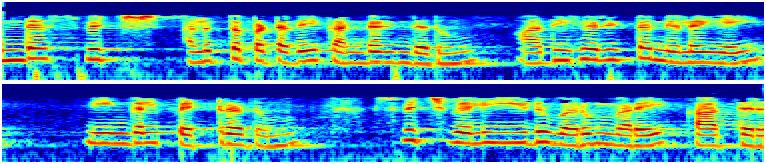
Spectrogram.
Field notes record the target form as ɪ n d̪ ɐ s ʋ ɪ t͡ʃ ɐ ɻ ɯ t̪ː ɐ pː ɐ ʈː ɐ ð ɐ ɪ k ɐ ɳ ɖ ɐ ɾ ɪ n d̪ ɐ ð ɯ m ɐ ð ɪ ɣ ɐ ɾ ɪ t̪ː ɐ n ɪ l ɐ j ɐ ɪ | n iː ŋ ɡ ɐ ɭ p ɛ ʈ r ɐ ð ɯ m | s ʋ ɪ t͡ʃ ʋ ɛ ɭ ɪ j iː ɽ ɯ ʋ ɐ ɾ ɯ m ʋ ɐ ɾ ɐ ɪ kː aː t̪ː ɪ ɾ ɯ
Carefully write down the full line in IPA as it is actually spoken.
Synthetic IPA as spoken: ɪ n d̪ ɐ s ʋ ɪ t͡ʃ ɐ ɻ ɯ t̪ː ɐ pː ɐ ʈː ɐ ð ɐ ɪ k ɐ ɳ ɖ ɐ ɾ ɪ n d̪ ɐ ð ɯ m ɐ ð ɪ ɣ ɐ ɾ ɪ t̪ː ɐ n ɪ l ɐ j ɐ ɪ | n iː ŋ ɡ ɐ ɭ p ɛ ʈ r ɐ ð ɯ m | s ʋ ɪ t͡ʃ ʋ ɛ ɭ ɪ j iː ɽ ɯ ʋ ɐ ɾ ɯ m ʋ ɐ ɾ ɐ ɪ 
